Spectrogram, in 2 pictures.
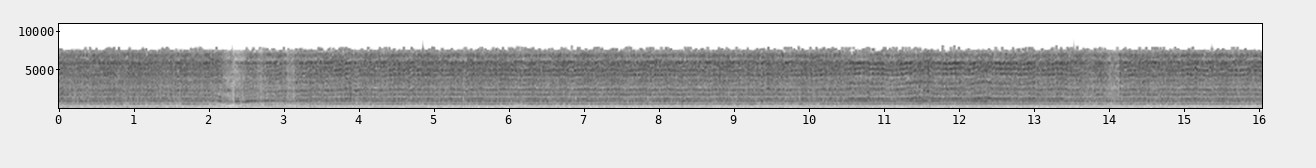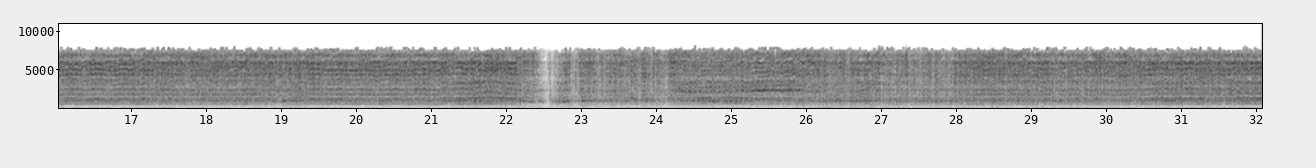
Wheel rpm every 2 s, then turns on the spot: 160, 140, 160, 160, 160, 160, 160, 160, 160, 160, 160, 120, 160, 160, 160, 160.
none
